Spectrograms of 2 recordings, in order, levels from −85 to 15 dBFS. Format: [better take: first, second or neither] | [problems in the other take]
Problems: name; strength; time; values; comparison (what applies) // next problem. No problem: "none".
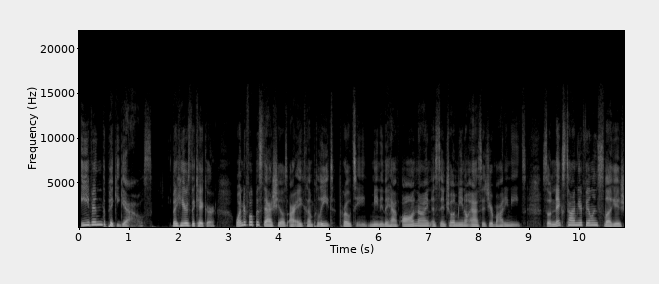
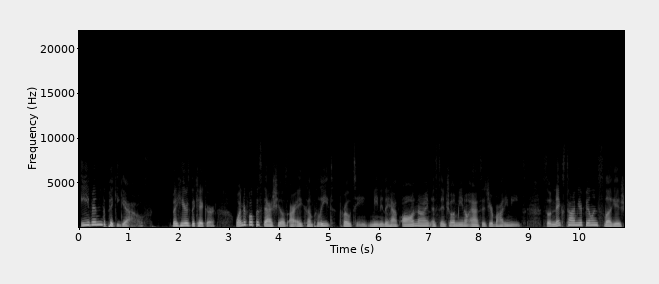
first | muffled; very; fading above 3.5 kHz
